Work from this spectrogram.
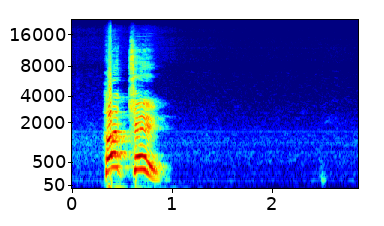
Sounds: Sneeze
